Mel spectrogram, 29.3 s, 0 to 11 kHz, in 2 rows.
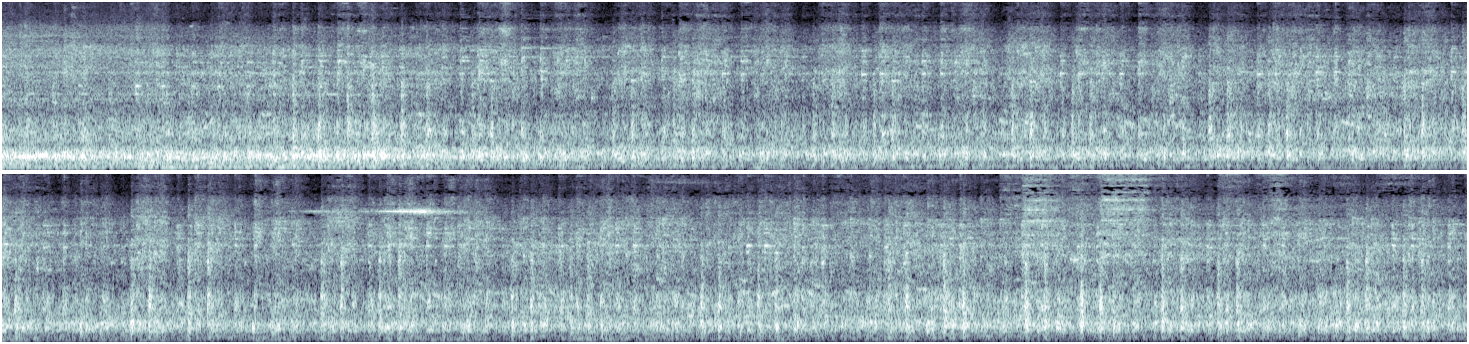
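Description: Long container freight train hauled by a JR Freight EF210 electric locomotive passing at speed: a steady rumble of wagon wheels with rapid clickety-clack over the rail joints. A short high wheel squeal sounds once, a little past the middle.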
